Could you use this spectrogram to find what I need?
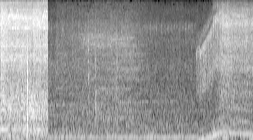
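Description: A car engine idles with a low steady hum, then revs up.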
